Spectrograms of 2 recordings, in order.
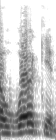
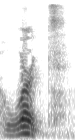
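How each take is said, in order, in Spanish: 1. La terminación es una sílaba extra, como 'id'. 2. La terminación es un solo sonido T. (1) "No sería work it" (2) "Ya sería worked"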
